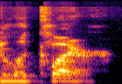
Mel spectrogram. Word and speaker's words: Leclerc: And that's how you say Leclerc in French. You say Leclerc.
